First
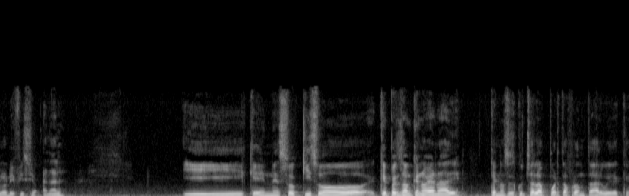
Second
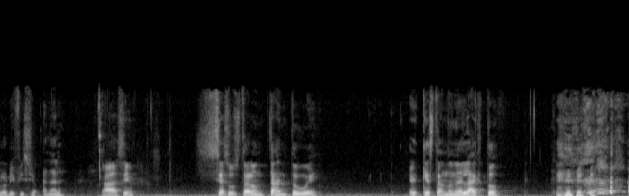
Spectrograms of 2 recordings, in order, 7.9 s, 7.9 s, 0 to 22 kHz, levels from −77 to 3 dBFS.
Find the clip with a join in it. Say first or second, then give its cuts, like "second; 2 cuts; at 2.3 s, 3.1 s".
second; 1 cut; at 1.2 s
